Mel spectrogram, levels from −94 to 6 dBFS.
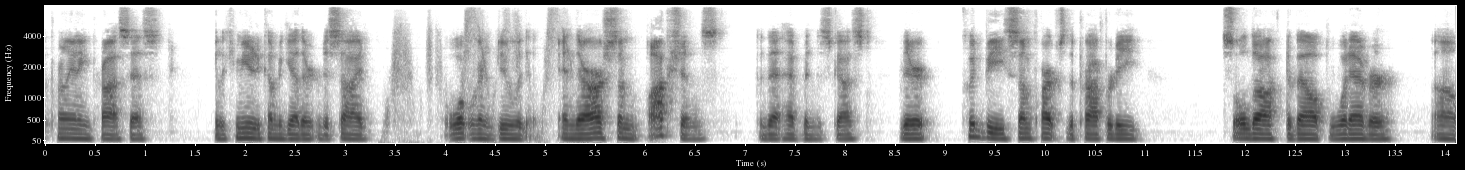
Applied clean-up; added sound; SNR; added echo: neural mask model DeepFilterNet 3.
